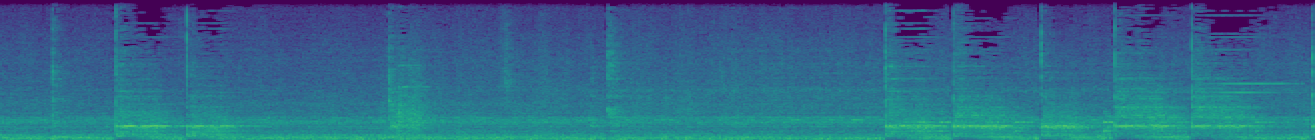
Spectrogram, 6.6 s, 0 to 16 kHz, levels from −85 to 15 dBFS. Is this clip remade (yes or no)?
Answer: no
